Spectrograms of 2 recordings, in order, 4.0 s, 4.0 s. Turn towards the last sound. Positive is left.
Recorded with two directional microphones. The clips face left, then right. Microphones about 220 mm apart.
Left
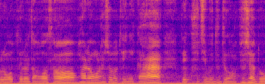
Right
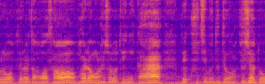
turn(degrees=-50)  # may be behind; listen again after turning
